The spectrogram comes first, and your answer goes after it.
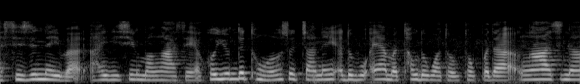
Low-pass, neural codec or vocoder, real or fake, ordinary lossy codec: none; none; real; none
